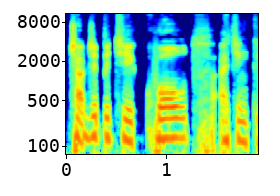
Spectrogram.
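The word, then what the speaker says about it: Claude: Like ChatGPT Quote. I think it's pronounced Quote. We actually discussed it before the... Yeah. I think it's Quote because it's French.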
